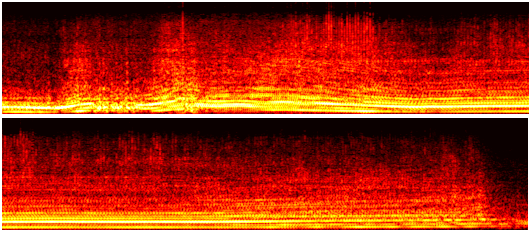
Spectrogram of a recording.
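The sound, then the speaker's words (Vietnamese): A racing motorcycle engine revs hard during a wheelie, its loud buzzing drone swooping up and down in pitch early on, then holding a steady, sustained roar throughout with no other sounds. “Chiếc mô tô đùa bốc đầu, lao qua đám người mặc đồ bảo hộ, rồi tiếp đất.”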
